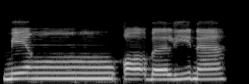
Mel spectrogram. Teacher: nun sukun atau tanwin yang ketemu dengan Q atau Kaf itu dia bunyinya ng ng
